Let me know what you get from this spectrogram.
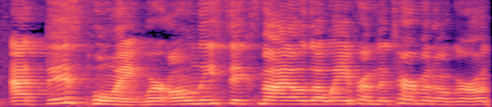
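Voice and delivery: loud, high exasperated complaint; venting hard, voice up and loud. Real, not acted. Complaining about the trainer, loud and exasperated.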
